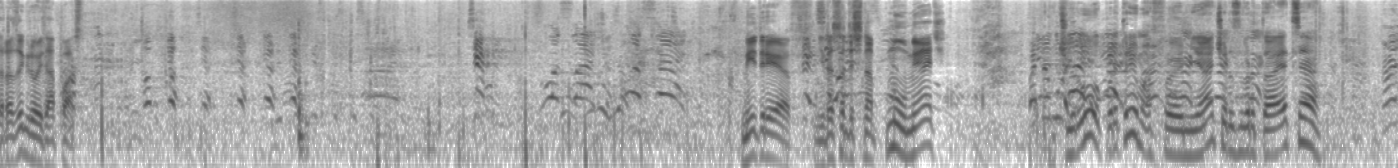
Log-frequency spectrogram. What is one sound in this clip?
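Young men shout and call out to each other across an open pitch.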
